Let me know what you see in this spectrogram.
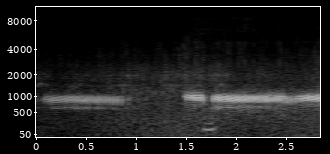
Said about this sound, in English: Which song do you like the best of those mergansers? Oh, I like it of the hooded merganser. Yeah, I do it too. It does not sound like a duck at all.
